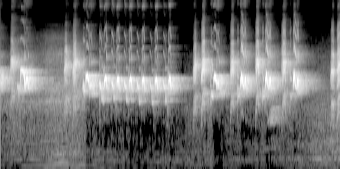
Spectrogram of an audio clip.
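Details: Sooty-headed bulbul with an odd piercing song: a run of clipped whistled notes at a steady pitch, then louder chirped bursts repeated about every half second.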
